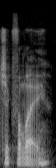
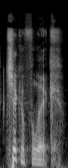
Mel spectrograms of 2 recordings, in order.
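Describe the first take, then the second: First: It is said as Chick-fil-A. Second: It is said as Chick-a-Flick. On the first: The speaker calls it right. "and not Chick-fil-A" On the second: The speaker calls it wrong. "I used to think it was called Chick-a-Flick"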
